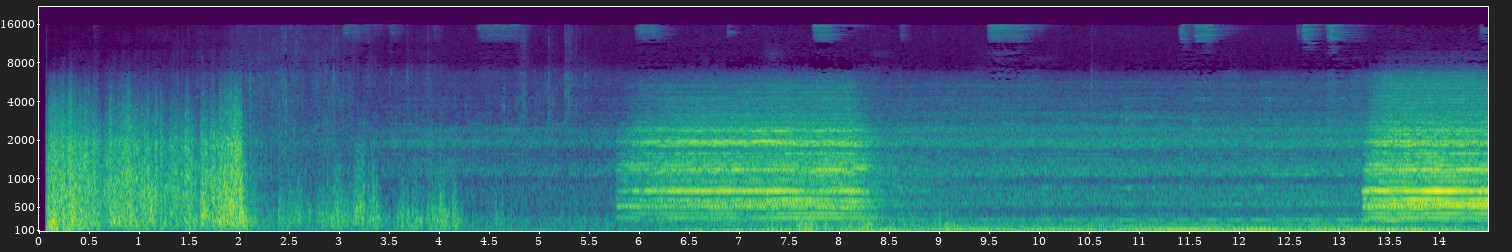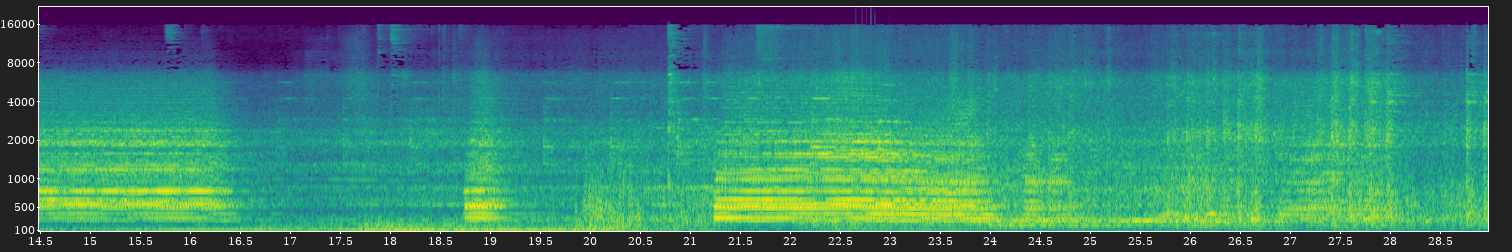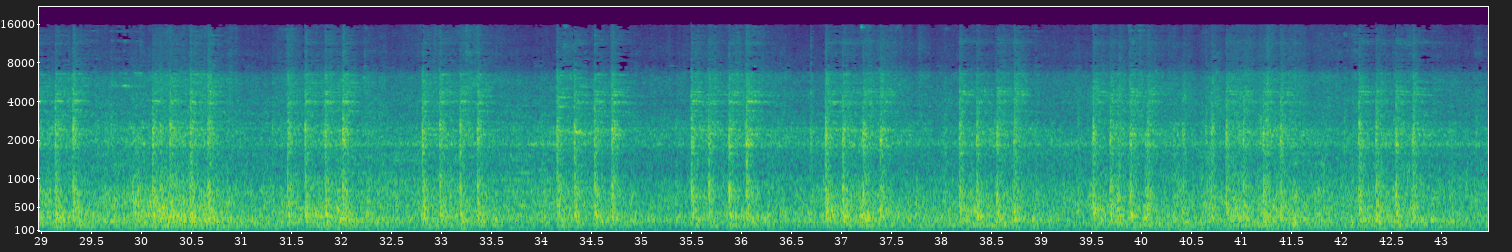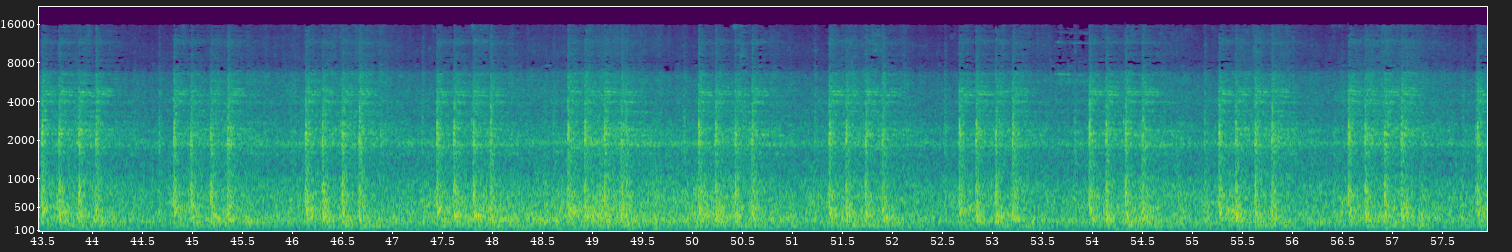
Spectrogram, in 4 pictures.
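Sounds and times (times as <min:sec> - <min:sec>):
train air horn blasts: 0:05.8 - 0:08.7, 0:13.2 - 0:16.8, 0:17.8 - 0:19.6, 0:20.8 - 0:25.8, 0:26.8 - 0:28.0
wheels clacking over rails: 0:22.5 - 0:57.9.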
